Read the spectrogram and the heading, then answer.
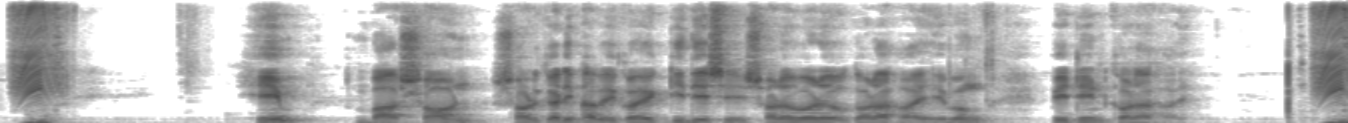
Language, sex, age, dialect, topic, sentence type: Bengali, male, 51-55, Standard Colloquial, agriculture, statement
